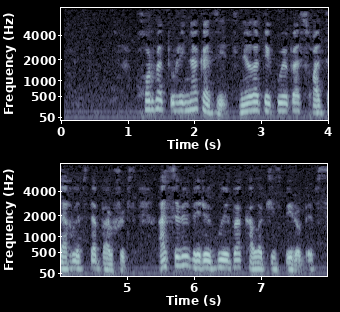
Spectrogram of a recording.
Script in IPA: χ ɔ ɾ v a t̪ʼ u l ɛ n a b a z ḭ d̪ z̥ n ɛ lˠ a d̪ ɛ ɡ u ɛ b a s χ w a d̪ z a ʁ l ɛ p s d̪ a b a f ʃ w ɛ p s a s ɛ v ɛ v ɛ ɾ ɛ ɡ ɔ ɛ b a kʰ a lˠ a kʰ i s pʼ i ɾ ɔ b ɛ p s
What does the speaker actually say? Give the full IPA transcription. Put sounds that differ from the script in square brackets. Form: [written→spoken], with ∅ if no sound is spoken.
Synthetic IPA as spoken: χ ɔ ɾ v a t̪ʼ u l [ɛ→i] n a [b→ɡ] a z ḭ d̪ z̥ n ɛ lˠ a d̪ ɛ ɡ u ɛ b a s χ w a d̪ z a ʁ l ɛ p s d̪ a b a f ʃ w ɛ p s a s ɛ v ɛ v ɛ ɾ ɛ ɡ [ɔ→u] ɛ b a kʰ a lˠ a kʰ i s pʼ i ɾ ɔ b ɛ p s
